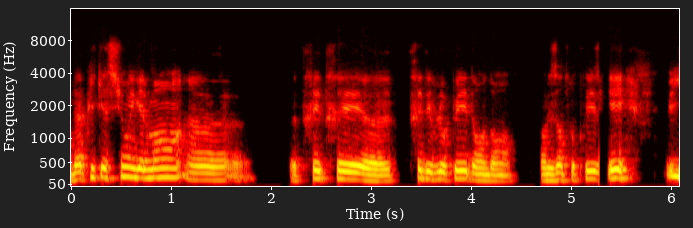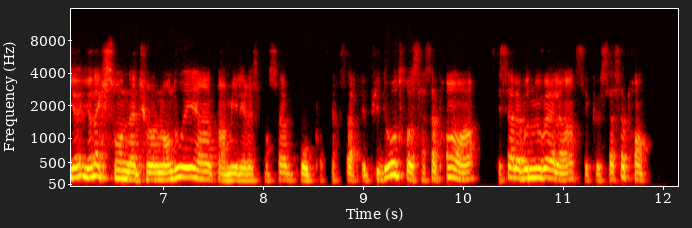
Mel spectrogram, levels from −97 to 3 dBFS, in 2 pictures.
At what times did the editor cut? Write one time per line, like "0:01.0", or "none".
0:05.3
